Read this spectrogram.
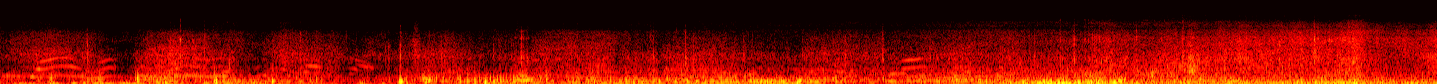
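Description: Skis swish and hiss through deep powder snow.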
